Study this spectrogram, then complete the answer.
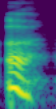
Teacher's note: syllable two is a nice short schwa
